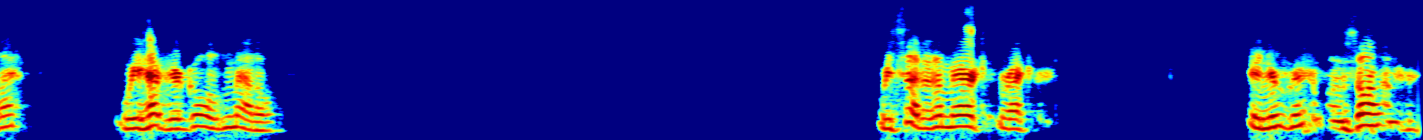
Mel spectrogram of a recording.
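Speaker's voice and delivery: emotional, choked up, voice breaking. Retelling teammates' call after a funeral, getting emotional: emotional, voice breaking. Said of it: "I was very emotional, as I am right now".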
